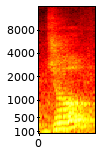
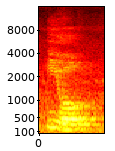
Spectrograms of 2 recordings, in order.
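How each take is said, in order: First: The word starts with a dj sound. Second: The word starts with an ee-like glide. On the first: "com o som de T J" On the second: "com o som de I"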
